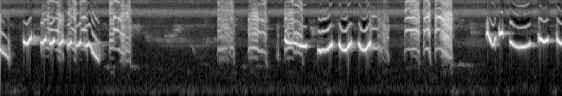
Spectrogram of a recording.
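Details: Forest-dwelling young sirtu, a call used as a bird lure: rapid runs of bright, wavering whistled notes repeated in quick bursts, mixed with high scratchy chirps and brief pauses between phrases.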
